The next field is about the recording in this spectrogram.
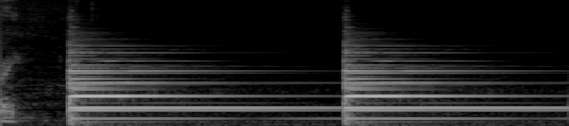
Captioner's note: church bell peals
